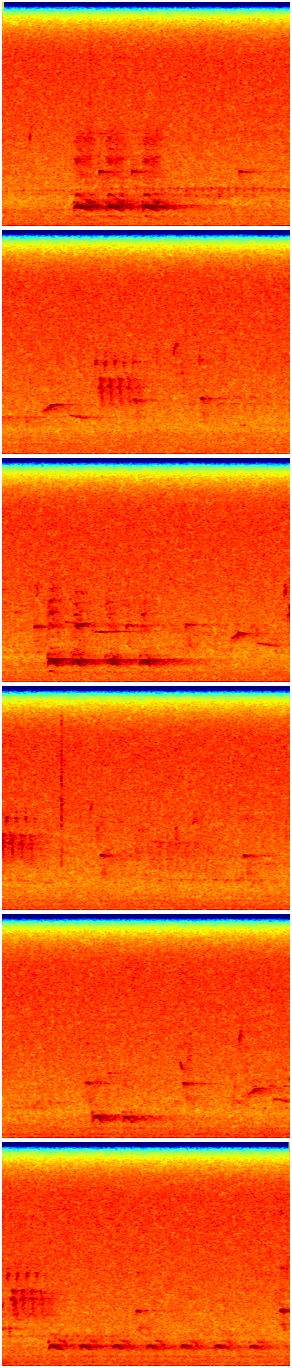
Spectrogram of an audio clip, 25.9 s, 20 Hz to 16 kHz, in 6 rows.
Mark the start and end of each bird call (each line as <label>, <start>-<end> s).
American Crow (Corvus brachyrhynchos), 0.9-2.6 s
American Robin (Turdus migratorius), 3.3-25.9 s
Eastern Towhee (Pipilo erythrophthalmus), 4.6-6.7 s
American Crow (Corvus brachyrhynchos), 9.1-11.5 s
American Crow (Corvus brachyrhynchos), 18.5-25.9 s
